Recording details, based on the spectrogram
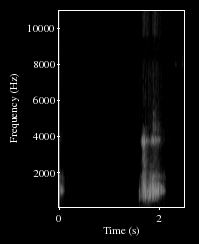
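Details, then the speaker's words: Crackles: a short breath sound with a rough, popping texture, an abnormal lung sound attributed to secretions blocking the lower airway, played as a teaching example. "Nah, itu tadi suara napas crackless ya. Crackless. CKL ini biasanya ada sumbatan karena sekret ya, karena sekretasinya di area pernapasan bawah ya."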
